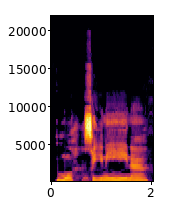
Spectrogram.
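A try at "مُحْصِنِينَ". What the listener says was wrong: Muhsinina. Jadi jelaskan tebal, angkat pangkal lidahnya. Muhsinina. Si. Nah, bunyi shotnya yang itu. Jangan berkurang. Muhsinina.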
